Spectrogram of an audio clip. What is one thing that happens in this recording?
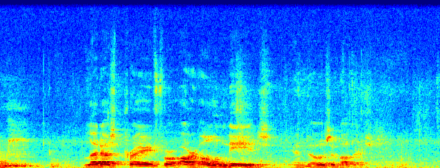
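An older man intones a prayer aloud in a softly echoing room.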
